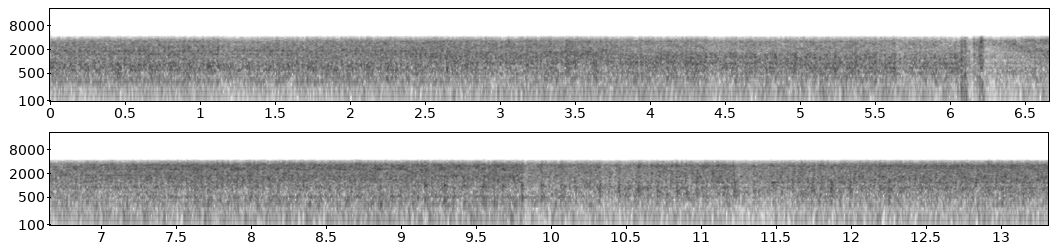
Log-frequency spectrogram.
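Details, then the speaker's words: Ford Focus at idle: rough idle with a light intermittent tapping that comes and goes over the engine hum, seemingly from the top end; cause not pinned down; intermittent engine knock at idle. "Sounds like it's coming from the top end, and it's certainly top end speed."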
